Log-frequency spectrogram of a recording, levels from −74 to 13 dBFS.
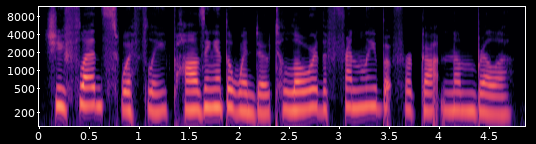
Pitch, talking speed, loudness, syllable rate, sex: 225 Hz, 175 wpm, -19 LUFS, 4.9 syllables/s, female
